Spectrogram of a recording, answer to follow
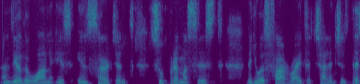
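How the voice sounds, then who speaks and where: A dark, mellow tone with a dry, close sound and no echo. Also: woman. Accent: Spanish. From Spain. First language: Spanish. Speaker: webinar moderator. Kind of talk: webinar introduction. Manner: halting.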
